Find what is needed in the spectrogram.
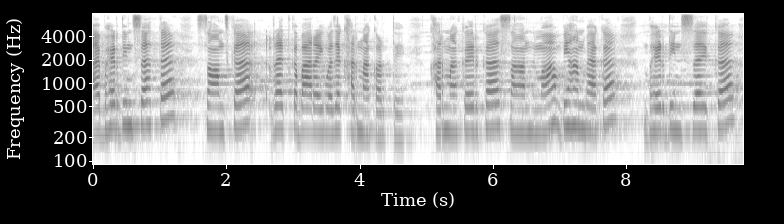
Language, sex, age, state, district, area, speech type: Maithili, female, 45-60, Bihar, Supaul, rural, spontaneous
